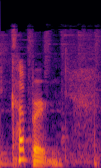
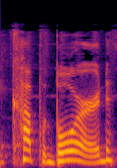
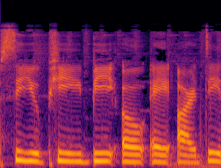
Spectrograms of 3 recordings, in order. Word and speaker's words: cupboard: pronounced cupboard okay so even though it may seem like you should pronounce cup board the correct pronunciation is cupboard cupboard cupboard and a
